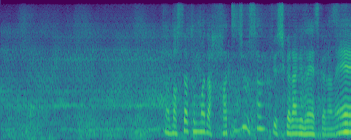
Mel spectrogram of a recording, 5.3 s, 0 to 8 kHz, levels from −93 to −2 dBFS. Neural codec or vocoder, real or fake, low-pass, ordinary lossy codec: codec, 24 kHz, 0.9 kbps, DualCodec; fake; 7.2 kHz; none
